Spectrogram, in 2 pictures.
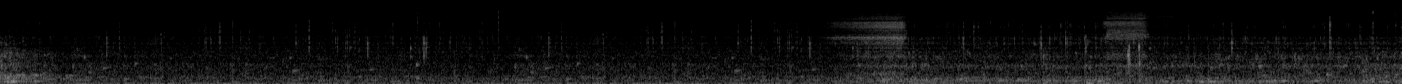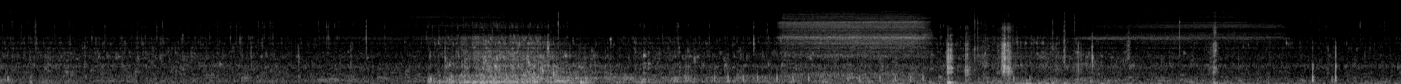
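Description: Scuba diver breathing through a regulator underwater: irregular bursts of exhaled bubbles, the loudest about two-thirds of the way through, with hissing breaths in between. A few sharp clicks come near the end.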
